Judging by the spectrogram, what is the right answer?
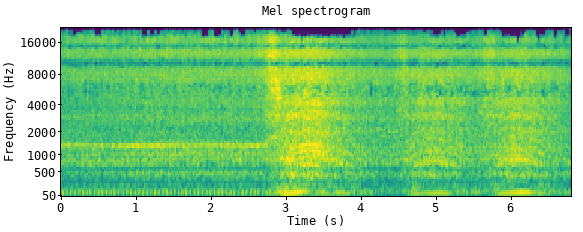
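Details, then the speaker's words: Jeep Liberty engine after valve cover seal work, just restarted after two years sitting: even idle then three quick throttle blips rising and falling cleanly with no misses or knocks; good throttle response, healthy revving. "Good throttle response."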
